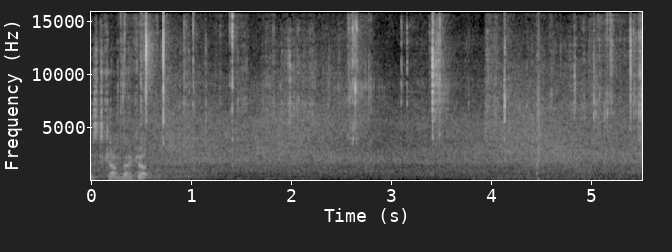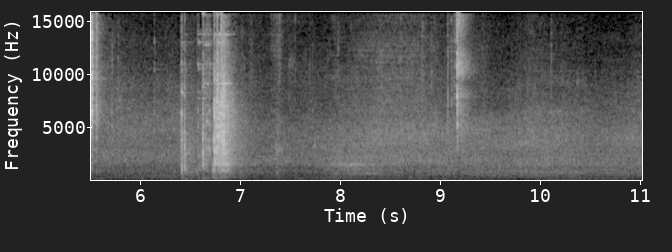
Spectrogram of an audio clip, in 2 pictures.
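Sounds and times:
faint clicks of small parts: 0:00.0 - 0:05.8, 0:09.0 - 0:09.4.

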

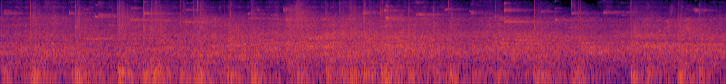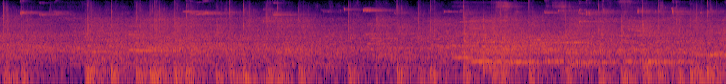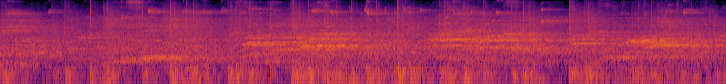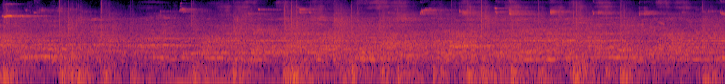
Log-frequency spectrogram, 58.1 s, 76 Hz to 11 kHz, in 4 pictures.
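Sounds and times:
murmur of voices: 0:00.0 - 0:58.0
basketballs bouncing on hard court: 0:34.8 - 0:35.3.

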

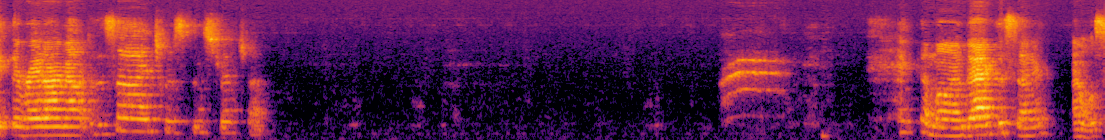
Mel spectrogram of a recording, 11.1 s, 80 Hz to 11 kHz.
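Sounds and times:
cat meowing: 0:07.2 - 0:08.0.

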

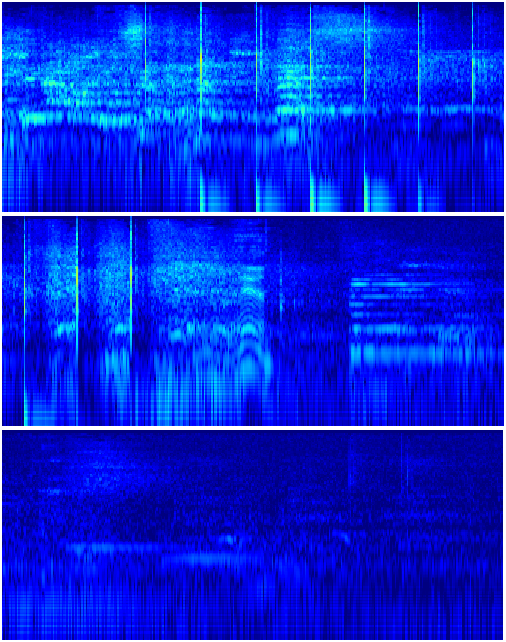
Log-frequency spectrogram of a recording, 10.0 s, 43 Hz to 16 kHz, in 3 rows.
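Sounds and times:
person preaching: 0:04.8 - 0:05.2.

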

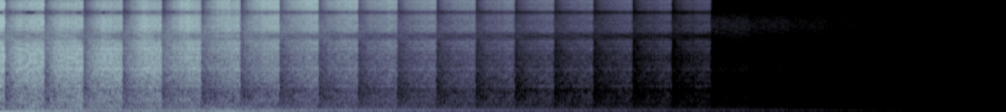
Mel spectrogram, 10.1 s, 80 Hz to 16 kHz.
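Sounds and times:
deep sustained bass: 0:00.0 - 0:03.1
pulsing noise layer: 0:00.0 - 0:03.1.

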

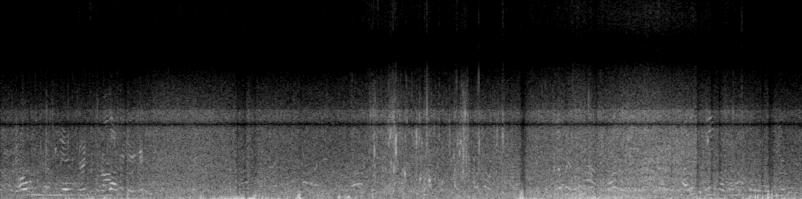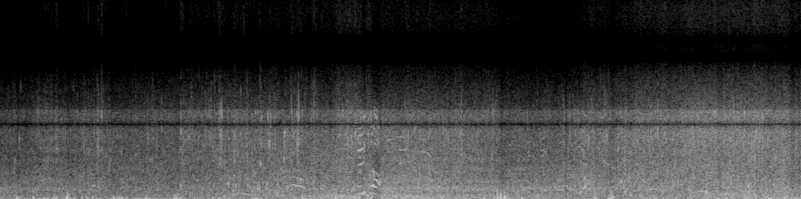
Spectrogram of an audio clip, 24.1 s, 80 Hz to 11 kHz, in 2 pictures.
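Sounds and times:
small waves breaking in shallow surf: 0:00.0 - 0:24.0
wind buffeting microphone: 0:00.0 - 0:24.0.

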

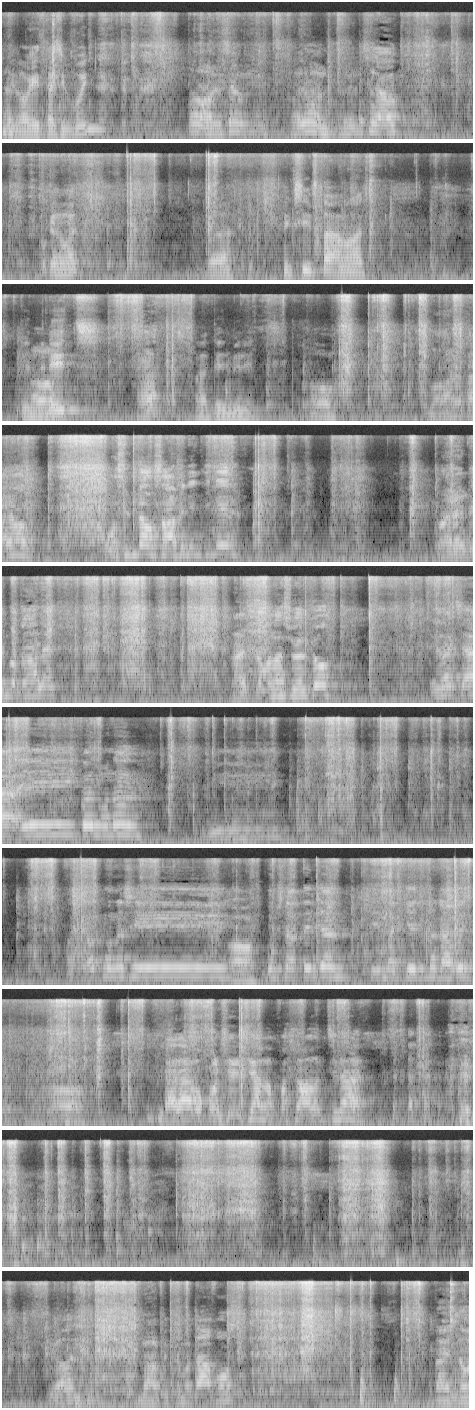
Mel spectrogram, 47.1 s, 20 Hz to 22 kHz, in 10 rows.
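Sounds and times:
putty knife scraping plaster wall: 0:10.2 - 0:11.4, 0:12.0 - 0:47.0.

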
